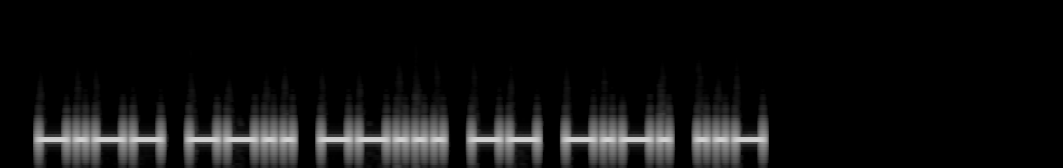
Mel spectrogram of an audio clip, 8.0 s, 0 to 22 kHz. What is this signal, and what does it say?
Morse code, heard as a keyed tone, about 17 wpm, 700 Hz. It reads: YZ7MCU
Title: DXCC-100 Call Signs - 6 Characters - 17wpm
